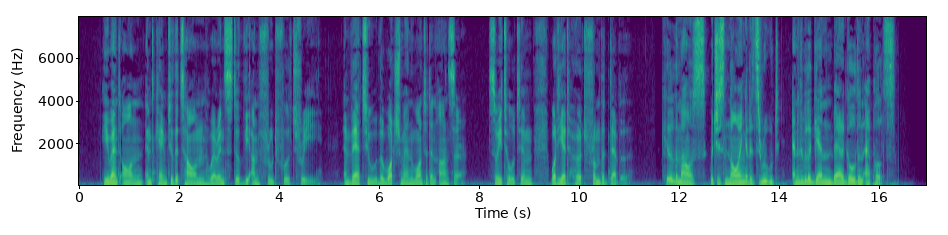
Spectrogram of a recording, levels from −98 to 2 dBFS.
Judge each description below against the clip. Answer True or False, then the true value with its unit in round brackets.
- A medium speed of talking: True (170 wpm)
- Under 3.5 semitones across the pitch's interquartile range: False (4.2 semitones)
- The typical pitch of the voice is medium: False (105 Hz)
